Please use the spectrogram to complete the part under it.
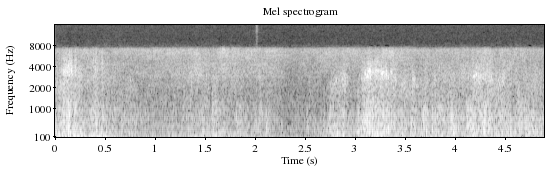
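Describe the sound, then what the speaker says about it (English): Strong wind buffets the microphone at a rocket launch site on Kodiak, Alaska, a continuous gusty roar that swells and eases, loud and close with no other clear sounds. "That's awfully windy."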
